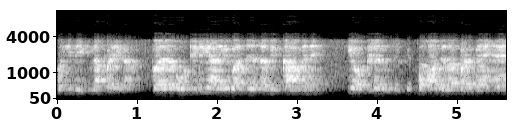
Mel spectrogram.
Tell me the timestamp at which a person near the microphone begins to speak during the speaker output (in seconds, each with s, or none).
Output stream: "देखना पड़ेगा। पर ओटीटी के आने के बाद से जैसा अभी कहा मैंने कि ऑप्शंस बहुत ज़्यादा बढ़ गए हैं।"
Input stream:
3.8 s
